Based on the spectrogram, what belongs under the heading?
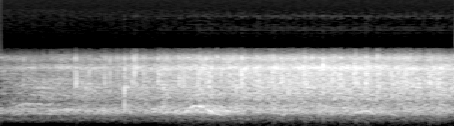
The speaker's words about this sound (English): Now you can hear the Kool-Aid drinkers in the audience applauding. These are all stooges. These are all dopey people.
